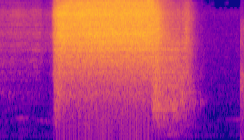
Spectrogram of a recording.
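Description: A pressure cooker whistle blasts a loud, steady hiss of steam for over a second, then tapers off before stopping abruptly.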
